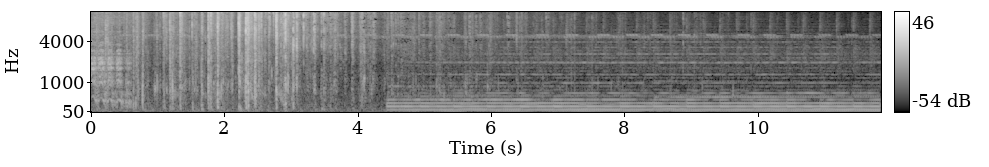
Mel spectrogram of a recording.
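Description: Hoofbeats of a galloping mare pound in a rapid clip-clop rhythm for a few seconds, then give way to a steady sustained tone.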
